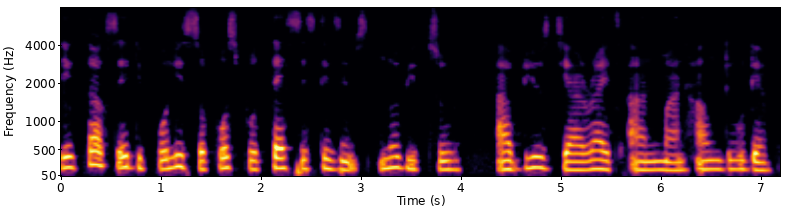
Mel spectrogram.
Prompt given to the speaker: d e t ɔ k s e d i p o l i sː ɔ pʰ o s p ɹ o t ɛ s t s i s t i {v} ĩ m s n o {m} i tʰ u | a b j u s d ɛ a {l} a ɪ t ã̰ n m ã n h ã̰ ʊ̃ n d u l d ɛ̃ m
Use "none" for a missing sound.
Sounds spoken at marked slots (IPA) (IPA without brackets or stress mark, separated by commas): z, b, ɹ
